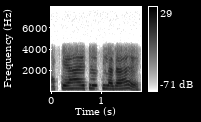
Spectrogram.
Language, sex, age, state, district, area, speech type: Hindi, female, 45-60, Uttar Pradesh, Ayodhya, rural, conversation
